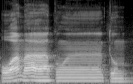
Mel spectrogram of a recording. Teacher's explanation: وما کنتم ما الف مدہ ہے، کن اخفا ہے، باریک اخفا ہے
